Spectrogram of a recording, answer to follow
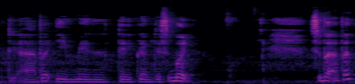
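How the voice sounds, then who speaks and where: A man speaks at a medium pitch in a dark, mellow tone. His voice is somewhat breathy, and his intonation is lively. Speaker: YouTuber giving app money tips. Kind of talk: tutorial. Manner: soft-spoken; halting.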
